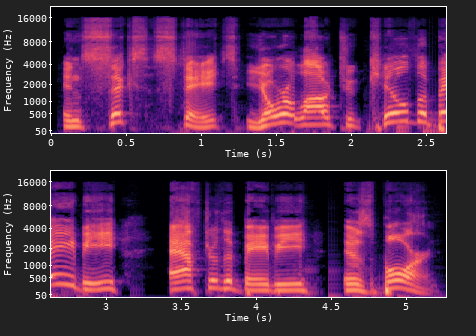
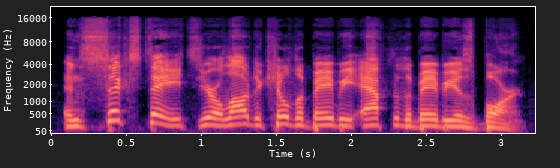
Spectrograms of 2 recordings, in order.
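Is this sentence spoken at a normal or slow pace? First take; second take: slow; normal. First: It is spoken slowly and deliberately. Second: It is spoken at a normal conversational pace.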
